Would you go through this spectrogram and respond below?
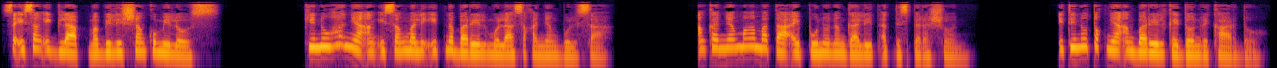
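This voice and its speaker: A woman's voice: medium pitch, big pitch swings, moderate pace, a little mellow, no echo, clean studio sound. A woman with a Filipino accent reading a scripted dramatic story as its narrator.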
